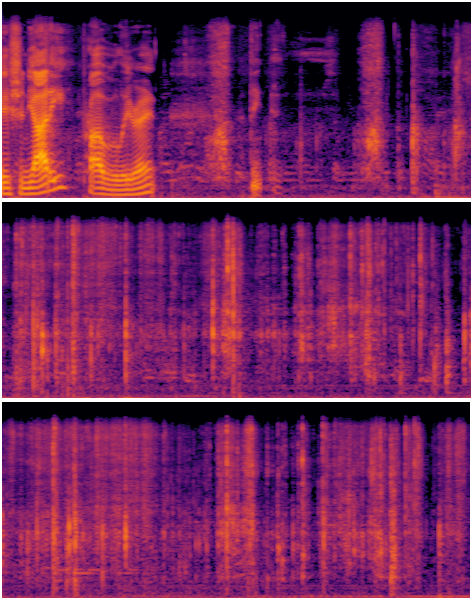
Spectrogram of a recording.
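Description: Cardboard boxes scrape and tap as hands open them.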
